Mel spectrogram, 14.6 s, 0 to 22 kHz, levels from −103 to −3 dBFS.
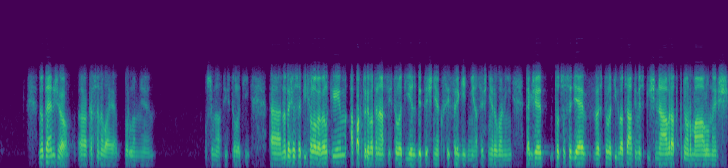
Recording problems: phone-call audio; poor line; nothing above 3.5 kHz

